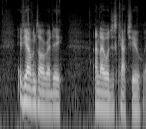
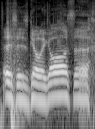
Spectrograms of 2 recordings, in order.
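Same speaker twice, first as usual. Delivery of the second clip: sarcastic; 5 semitones higher, 7 dB louder, slower than usual. Real, not acted. Sarcastic after dying.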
